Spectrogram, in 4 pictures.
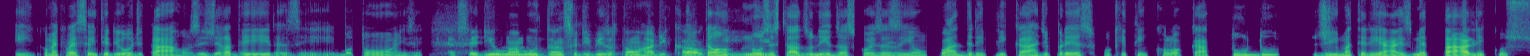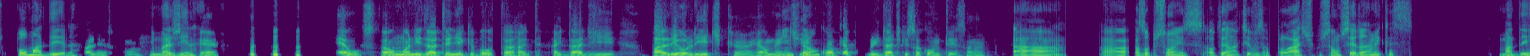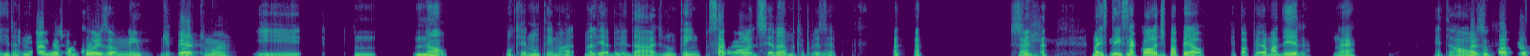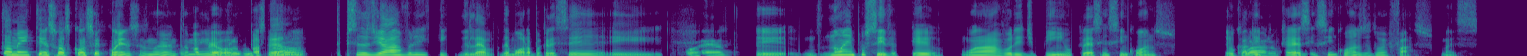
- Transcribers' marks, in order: other noise; "quadruplicar" said as "quadriplicar"; laugh; laugh; chuckle
- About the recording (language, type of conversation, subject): Portuguese, podcast, Como o lixo plástico modifica nossos rios e oceanos?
